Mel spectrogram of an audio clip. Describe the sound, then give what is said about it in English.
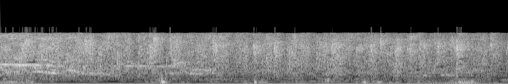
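An audience applauds steadily for about five seconds, a dense, loud wash of many hands clapping at once with no pause and no voices standing out. “If you believe God, give him a clap of him because your future is bright.”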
